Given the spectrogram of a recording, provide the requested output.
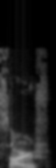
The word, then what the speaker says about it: Soph: do you want to tell everyone how to pronounce your name sorry it is sorf however it's pretty much it's pretty much a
